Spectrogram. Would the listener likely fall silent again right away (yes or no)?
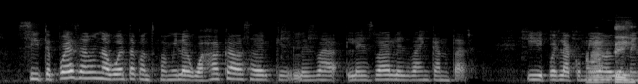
yes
